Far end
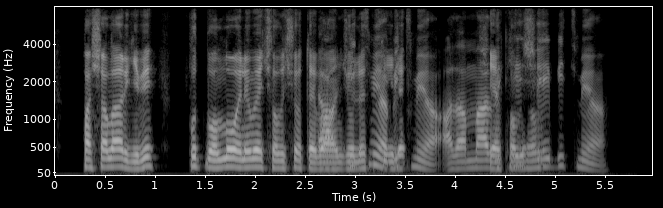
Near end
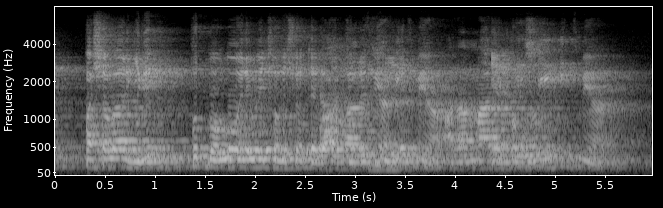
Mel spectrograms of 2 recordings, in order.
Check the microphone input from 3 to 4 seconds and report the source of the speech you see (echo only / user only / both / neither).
both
